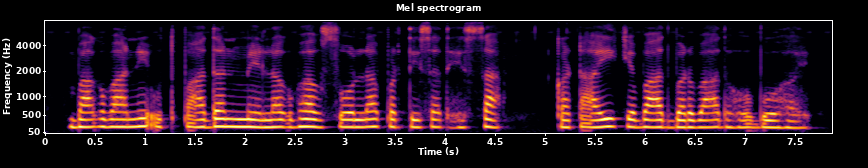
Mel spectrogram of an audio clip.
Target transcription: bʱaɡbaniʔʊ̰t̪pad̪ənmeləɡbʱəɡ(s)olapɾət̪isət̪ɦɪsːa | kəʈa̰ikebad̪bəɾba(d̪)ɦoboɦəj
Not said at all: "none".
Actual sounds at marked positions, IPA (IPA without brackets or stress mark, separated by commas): s, d̪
